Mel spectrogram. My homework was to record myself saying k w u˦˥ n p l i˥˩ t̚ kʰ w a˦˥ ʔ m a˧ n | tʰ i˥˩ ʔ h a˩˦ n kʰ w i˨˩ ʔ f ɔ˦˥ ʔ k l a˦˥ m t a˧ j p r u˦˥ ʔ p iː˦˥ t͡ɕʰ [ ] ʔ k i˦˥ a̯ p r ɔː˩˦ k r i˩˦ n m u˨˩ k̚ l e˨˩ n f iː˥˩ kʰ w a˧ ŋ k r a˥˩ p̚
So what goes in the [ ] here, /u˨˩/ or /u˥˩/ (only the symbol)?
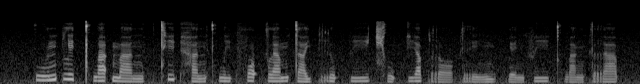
u˨˩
